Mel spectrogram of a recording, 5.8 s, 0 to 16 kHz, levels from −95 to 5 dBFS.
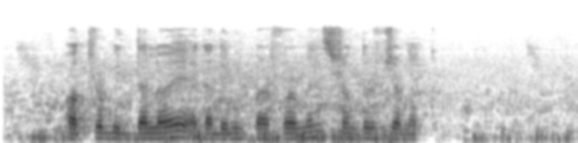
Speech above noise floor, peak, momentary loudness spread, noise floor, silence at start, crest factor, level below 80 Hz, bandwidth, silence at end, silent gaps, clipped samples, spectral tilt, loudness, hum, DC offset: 23 dB; -10 dBFS; 23 LU; -50 dBFS; 0.3 s; 20 dB; -50 dBFS; 8 kHz; 0.05 s; none; under 0.1%; -7 dB/octave; -28 LUFS; none; under 0.1%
